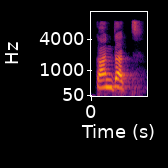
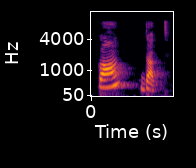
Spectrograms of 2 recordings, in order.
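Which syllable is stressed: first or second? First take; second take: second; first. First: The stress is on the second syllable. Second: The stress is on the first syllable. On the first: It is used as a verb. "so all verbs, it should be on the second syllable" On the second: It is used as a noun. "If it is a noun, we have to stress on the first syllable"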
